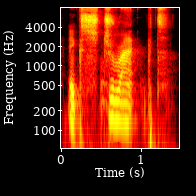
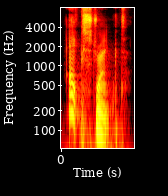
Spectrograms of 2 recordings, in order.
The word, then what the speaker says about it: extract: here is bouncing extract you stress the second syllable here extract can be used as a verb or a noun but as is often the case with English words we tend to stress the second syllable in a verb when we use this word as a noun we say extract extract so if it's a noun you tend to stress the first syllable in this lecture I'll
